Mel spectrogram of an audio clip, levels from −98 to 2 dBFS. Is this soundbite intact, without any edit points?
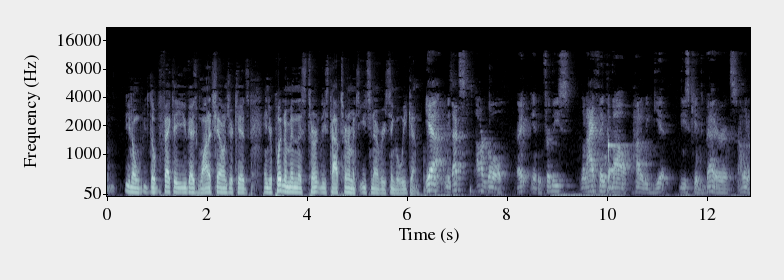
no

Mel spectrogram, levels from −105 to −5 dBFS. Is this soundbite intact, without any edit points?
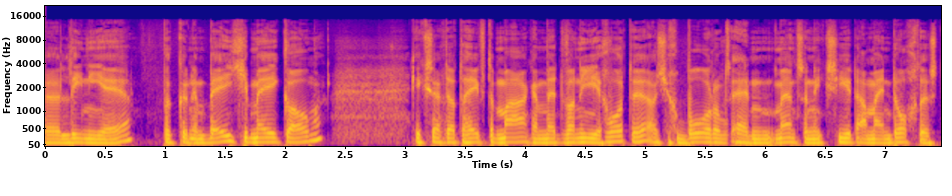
no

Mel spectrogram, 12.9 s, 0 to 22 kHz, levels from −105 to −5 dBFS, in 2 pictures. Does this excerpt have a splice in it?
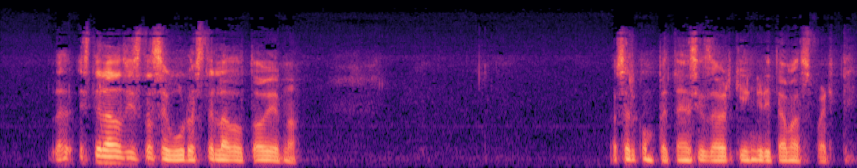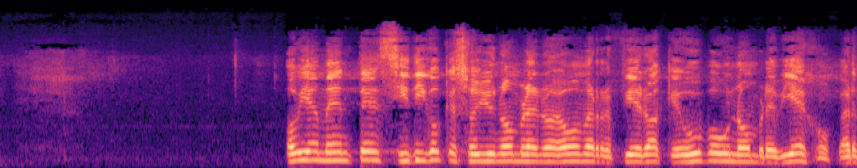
no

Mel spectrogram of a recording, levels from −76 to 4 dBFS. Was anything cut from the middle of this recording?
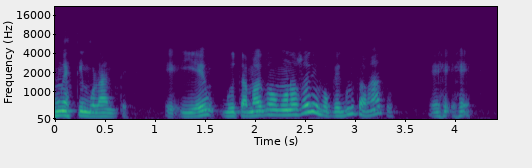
no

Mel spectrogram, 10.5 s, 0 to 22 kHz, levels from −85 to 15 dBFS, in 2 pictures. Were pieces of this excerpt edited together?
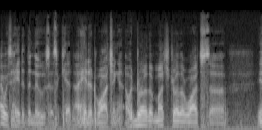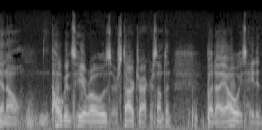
no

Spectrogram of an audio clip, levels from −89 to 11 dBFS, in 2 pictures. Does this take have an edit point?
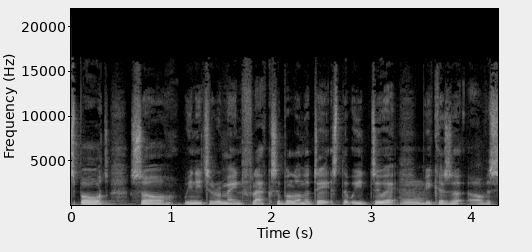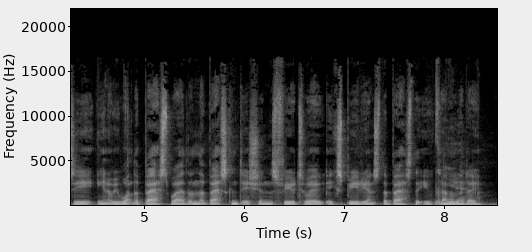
no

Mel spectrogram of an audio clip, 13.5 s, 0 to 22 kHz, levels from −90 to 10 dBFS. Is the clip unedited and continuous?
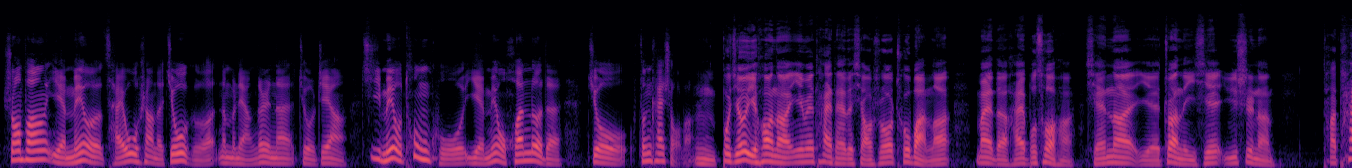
no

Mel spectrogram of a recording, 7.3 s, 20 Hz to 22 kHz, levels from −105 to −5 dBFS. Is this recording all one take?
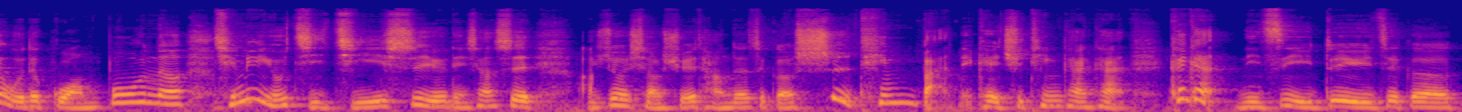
no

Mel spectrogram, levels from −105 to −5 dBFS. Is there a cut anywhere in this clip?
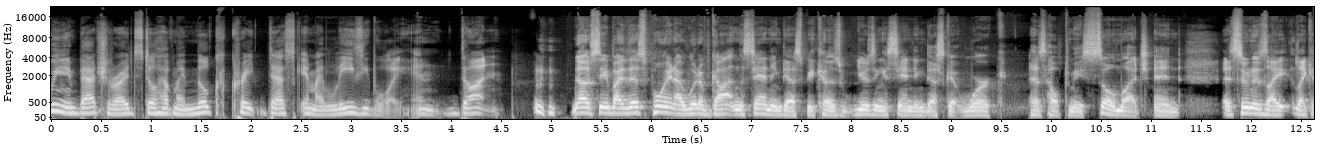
no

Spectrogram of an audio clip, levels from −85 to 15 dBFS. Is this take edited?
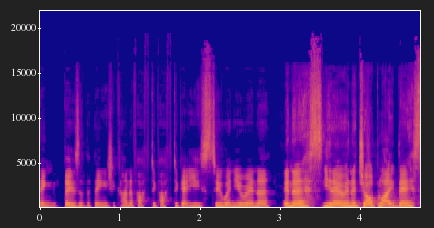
yes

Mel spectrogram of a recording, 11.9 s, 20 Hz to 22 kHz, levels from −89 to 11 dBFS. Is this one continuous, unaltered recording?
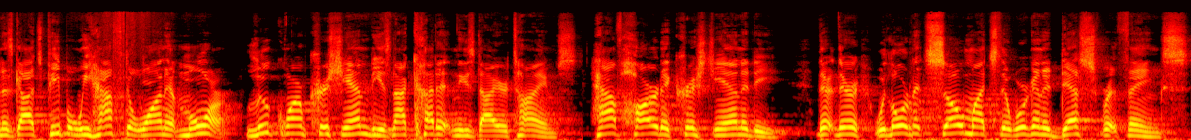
no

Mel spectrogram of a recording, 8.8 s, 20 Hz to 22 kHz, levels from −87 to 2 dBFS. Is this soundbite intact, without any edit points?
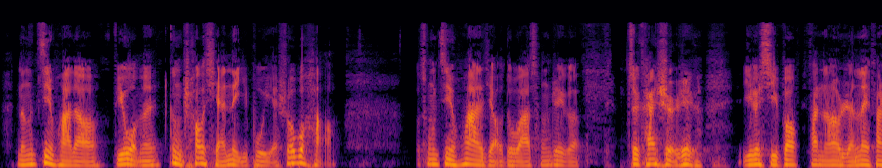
yes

